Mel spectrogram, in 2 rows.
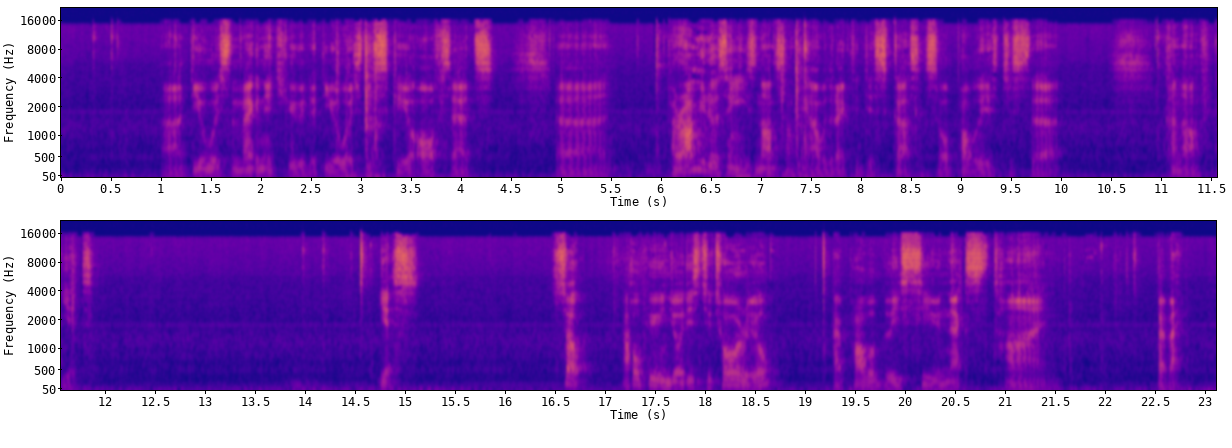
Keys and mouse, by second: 1.3 click, 2.2-11.6 drag, 11.6 g, 14.8-18.8 middle drag, 18.8-20.9 drag, 20.9-23.1 ctrl+middle drag.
